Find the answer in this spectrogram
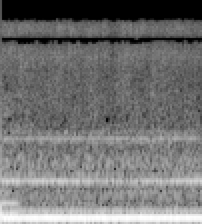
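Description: Small wood lathe motor running with a steady hum as paste wax is buffed into the spinning shaker blank with a paper towel.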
